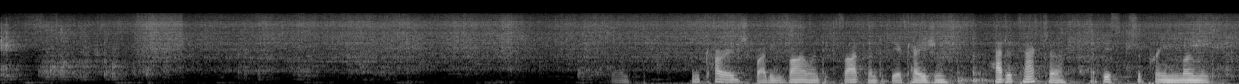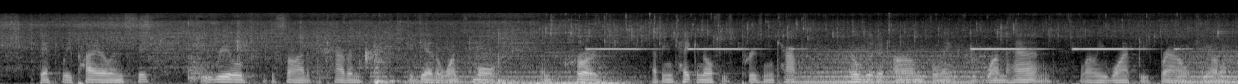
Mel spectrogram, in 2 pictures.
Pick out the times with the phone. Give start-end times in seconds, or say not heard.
17.2-18.7.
